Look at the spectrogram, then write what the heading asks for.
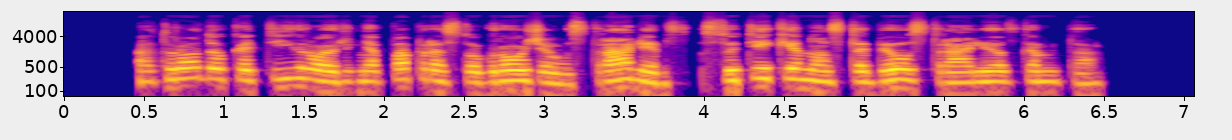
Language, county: Lithuanian, Alytus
